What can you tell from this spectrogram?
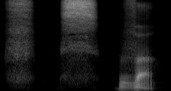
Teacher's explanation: যেমন প ট ক নাকি বাতাসটা পুরোপুরি না আটকে খুব সরু একটা জায়গা দিয়ে ঘর্ষণ তৈরি করে বেরোচ্ছে। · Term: ফ্রিকেটিভস, ফ্রিকেটিভ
